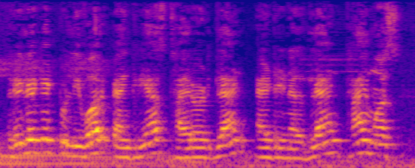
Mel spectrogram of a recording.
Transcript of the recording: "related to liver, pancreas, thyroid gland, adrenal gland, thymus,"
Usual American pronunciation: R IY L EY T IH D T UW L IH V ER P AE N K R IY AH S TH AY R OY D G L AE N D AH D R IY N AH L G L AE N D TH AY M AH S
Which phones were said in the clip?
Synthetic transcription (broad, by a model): R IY L EY T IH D T UW L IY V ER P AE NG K R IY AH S T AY R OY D G L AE N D AH D R IY N AH L G L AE N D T AY M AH S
